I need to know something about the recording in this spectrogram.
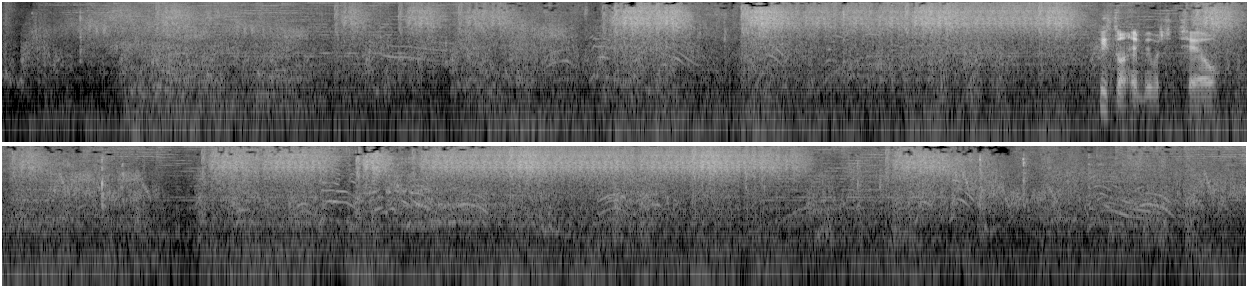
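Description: Fast game sound effects of hits and slashes clatter and whoosh without pause.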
